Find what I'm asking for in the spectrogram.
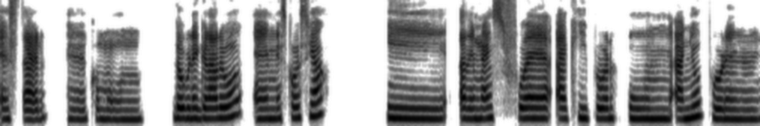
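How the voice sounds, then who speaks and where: This woman speaks very slowly, her fairly high pitch held in a monotone, flat intonation. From Germany. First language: German (speaking Spanish). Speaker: PhD student. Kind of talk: casual chat. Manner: halting, many fillers.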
